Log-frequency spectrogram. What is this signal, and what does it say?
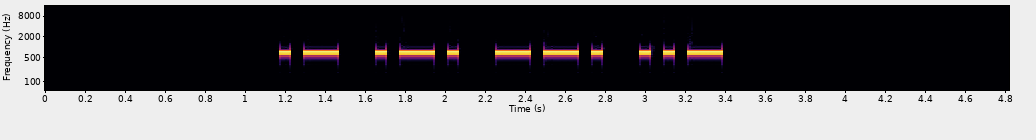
Morse code, heard as a keyed tone, about 20 wpm, 700 Hz. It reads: ARGU
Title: Build A Word - 1 Letter At A Time - 3 to 5-Letter Words - 20wpm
